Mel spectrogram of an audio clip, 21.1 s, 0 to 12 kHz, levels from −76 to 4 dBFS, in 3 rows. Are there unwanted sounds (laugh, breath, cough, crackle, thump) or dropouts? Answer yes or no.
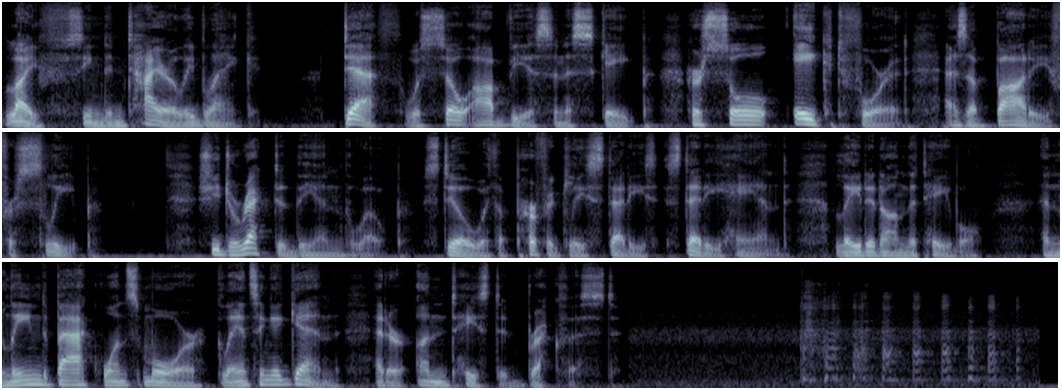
yes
